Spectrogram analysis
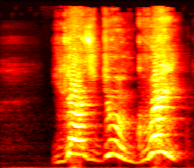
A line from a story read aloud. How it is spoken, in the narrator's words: Jean's still at the top of the hillside, and he just yells down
